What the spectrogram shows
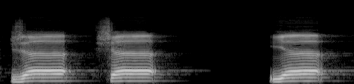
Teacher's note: الجيم والشين والياء مخرجهم واحد، أي وسط اللسان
